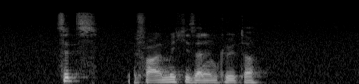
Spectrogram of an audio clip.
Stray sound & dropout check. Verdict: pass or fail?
fail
